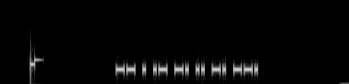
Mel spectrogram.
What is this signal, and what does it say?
Morse code, heard as a keyed tone, about 43 wpm, 700 Hz. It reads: MEANING
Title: Sentences from Top 900 Words - New Word Drill - 45wpm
